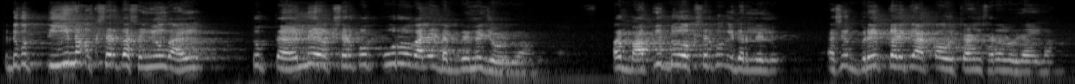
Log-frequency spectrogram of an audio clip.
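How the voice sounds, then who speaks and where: High-voiced man teaching in an echoey hall. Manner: explains word by word, chants verses slowly. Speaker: teacher of a chanting workshop. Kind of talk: teaching hymn pronunciation. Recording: echoey hall with long reverb.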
